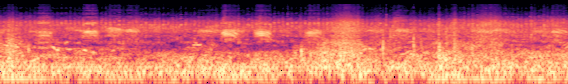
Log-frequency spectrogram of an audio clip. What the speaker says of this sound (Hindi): कौवा तो अभी खाएगा क्या?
